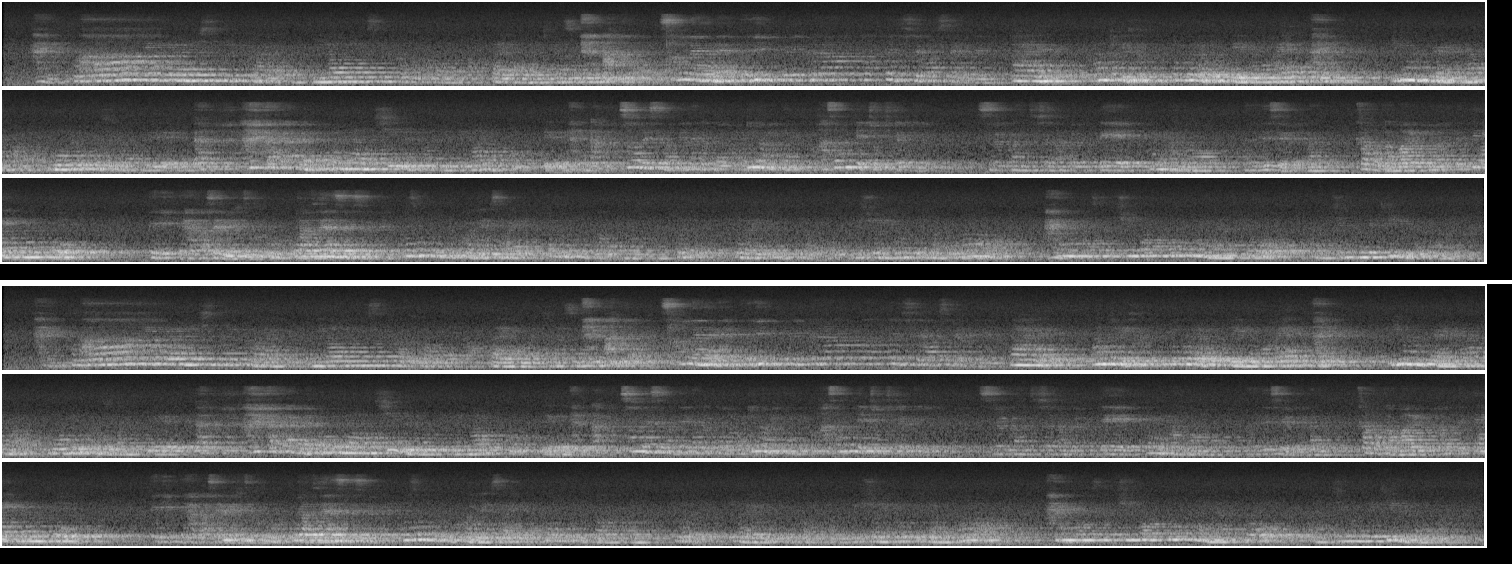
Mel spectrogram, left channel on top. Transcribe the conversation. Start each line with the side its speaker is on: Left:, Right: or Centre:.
Left: はい。
Right: そこをいくらにするか、
Left: あー、
Right: 似顔絵にするかとかもあったような気がするんですが。
Left: あ、そうですね。
Right: はい。
Left: プリ、プリクラ貼ったりしてましたよね。
Right: はい。あの時、
Left: なんか、
Right: プリントクラブっていうのも流行ってて、
Left: はい。
Right: 今みたいななんか、盛るとかじゃなくて、
Left: あ、はいはいはいはい。
Right: もう本当にあの、シールになってて、丸っこくて、
Left: あ、そうですよね。なんかこう、
Right: はい。
Left: 今みたいにこう、ハサミでチョキチョキする感じじゃなくって、
Right: はい。
Left: あの、あれですよね。あの、角が丸くなってて、
Right: 丸くなってて、
Left: こう、ペリって剥がせるやつの感じのやつですよね。
Right: そうそうそう。これを、なんか、ね家族とかでさい、家族とか、その兄弟、兄弟、いとことかと一緒に撮ってたのが、
Left: はい。
Right: 友達と中学校ぐらいになると、あの、自分で切るような、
